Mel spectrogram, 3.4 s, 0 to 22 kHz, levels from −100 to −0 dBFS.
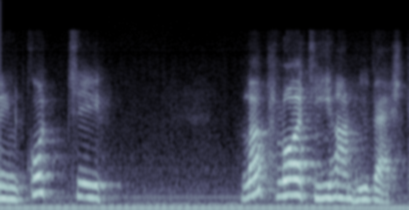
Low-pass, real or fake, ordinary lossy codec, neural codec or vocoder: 19.8 kHz; fake; Opus, 16 kbps; autoencoder, 48 kHz, 128 numbers a frame, DAC-VAE, trained on Japanese speech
